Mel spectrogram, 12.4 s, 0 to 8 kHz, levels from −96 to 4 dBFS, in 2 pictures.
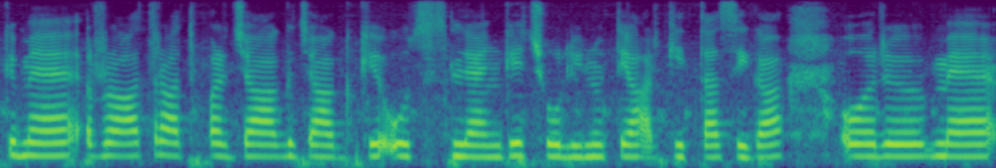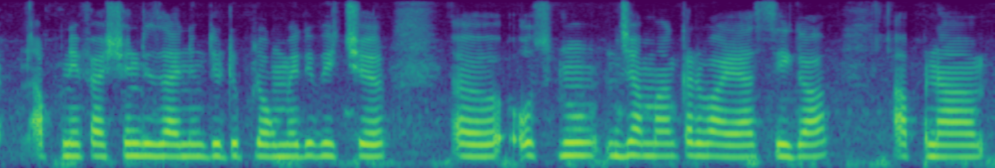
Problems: background sounds at intervals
